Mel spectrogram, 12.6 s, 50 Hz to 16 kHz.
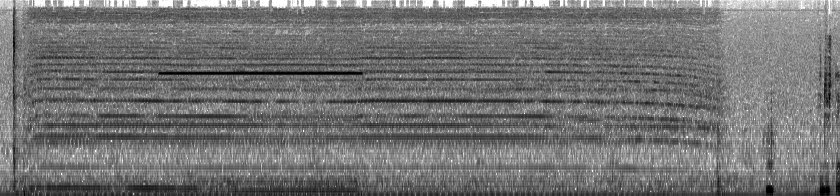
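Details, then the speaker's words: Nissan Skyline R32 GTR after fuel filter replacement, key turned to on to prime: steady electric buzzing whine and hum from the rear pump for about ten seconds, then it cuts off. The pump is priming the new filter normally. "you can hear the fuel pump in the back you'll be able to hear kind of a buzzing noise or humming noise that means your fuel pump is pumping fuel back into your fuel filter"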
